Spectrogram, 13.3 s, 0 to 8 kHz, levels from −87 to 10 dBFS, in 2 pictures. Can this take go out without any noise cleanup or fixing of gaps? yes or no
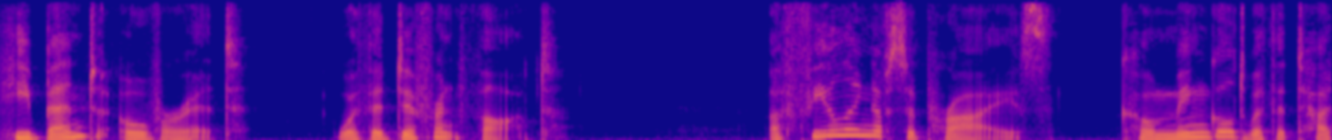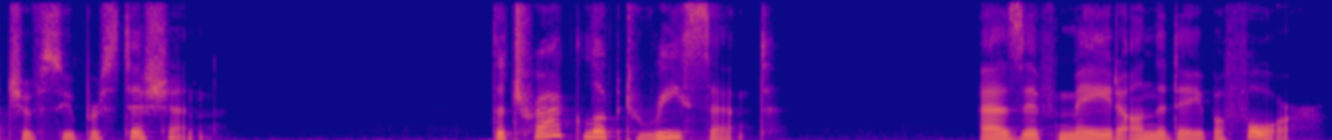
yes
